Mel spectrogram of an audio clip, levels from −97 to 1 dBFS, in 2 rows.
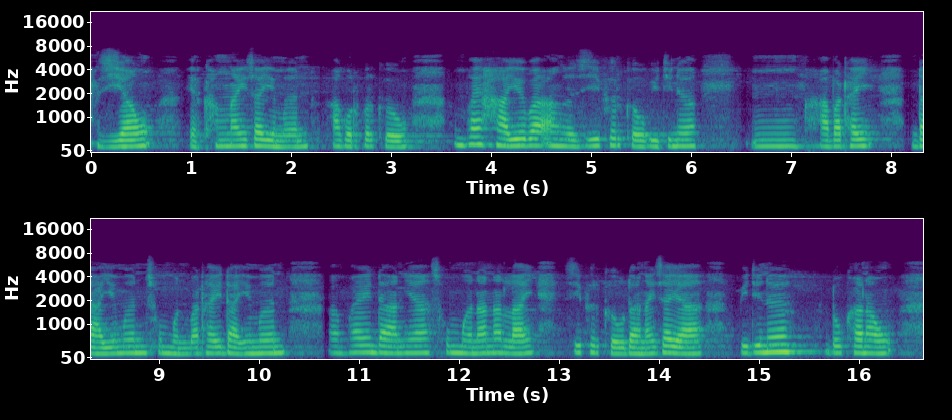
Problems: low volume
